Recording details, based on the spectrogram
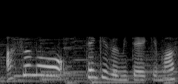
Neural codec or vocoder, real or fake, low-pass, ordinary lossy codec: none; real; 3.6 kHz; none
